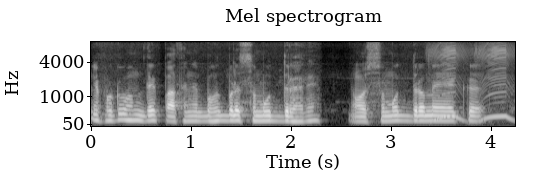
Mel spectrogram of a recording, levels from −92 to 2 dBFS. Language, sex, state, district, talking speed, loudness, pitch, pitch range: Chhattisgarhi, male, Chhattisgarh, Rajnandgaon, 195 wpm, -19 LUFS, 135 Hz, 130-140 Hz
